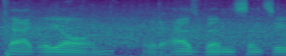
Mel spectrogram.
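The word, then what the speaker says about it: Caglianone: It is Kaggle Leone. Not Kagleone. Yeah, it's it feels like there's an extra N, but it's actually pronounced Kagleion.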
